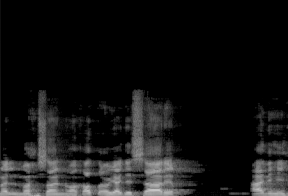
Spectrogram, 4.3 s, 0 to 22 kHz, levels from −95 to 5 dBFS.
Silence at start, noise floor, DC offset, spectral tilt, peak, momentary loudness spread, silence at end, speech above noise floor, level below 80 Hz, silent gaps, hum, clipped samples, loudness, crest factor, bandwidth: 0 s; -74 dBFS; under 0.1%; -4.5 dB/octave; -8 dBFS; 9 LU; 0 s; 47 dB; -52 dBFS; none; none; under 0.1%; -27 LUFS; 20 dB; 12 kHz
